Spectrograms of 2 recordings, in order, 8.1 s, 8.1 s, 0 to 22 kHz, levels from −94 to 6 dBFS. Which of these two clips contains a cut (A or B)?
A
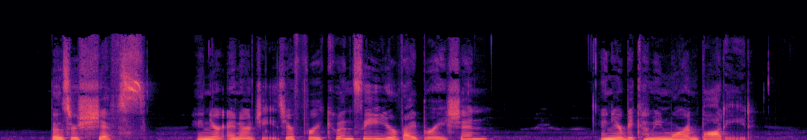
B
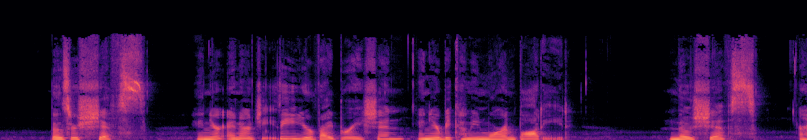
B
